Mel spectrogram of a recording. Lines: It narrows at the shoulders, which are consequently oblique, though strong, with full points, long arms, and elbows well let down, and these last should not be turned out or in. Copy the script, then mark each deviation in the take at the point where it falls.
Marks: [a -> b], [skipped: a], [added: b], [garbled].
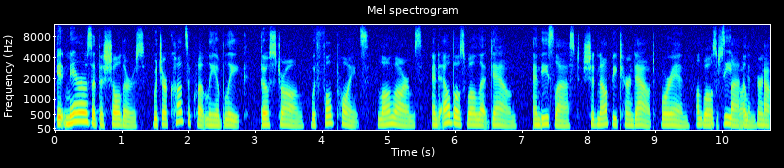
It narrows at the shoulders, which are consequently oblique, though strong, with full points, long arms, and elbows well let down, and these last should not be turned out or in. [garbled]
